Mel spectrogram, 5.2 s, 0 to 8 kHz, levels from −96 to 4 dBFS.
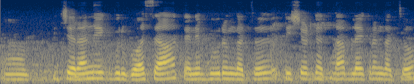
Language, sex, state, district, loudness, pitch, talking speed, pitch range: Konkani, female, Goa, North and South Goa, -15 LUFS, 190 Hz, 140 wpm, 185-200 Hz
